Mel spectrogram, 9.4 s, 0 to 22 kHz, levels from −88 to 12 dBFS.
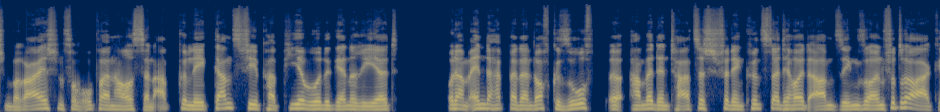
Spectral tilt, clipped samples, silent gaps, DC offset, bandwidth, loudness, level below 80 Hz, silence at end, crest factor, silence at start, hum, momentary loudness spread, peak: -5 dB/octave; under 0.1%; none; under 0.1%; 17.5 kHz; -16 LUFS; -56 dBFS; 0 s; 14 dB; 0 s; none; 4 LU; -2 dBFS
